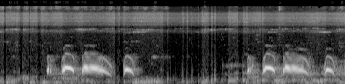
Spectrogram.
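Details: Spotted dove call aimed at a rival, used as a decoy lure: two phrases, each of short coos around one long falling coo, the second phrase about four seconds after the first, with low background noise.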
